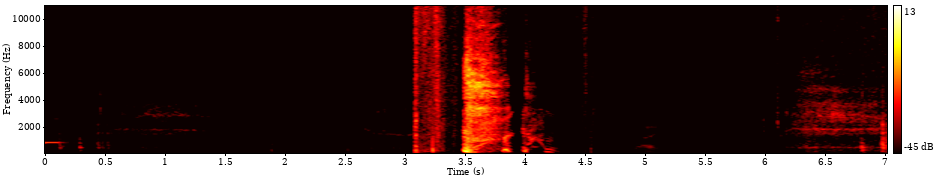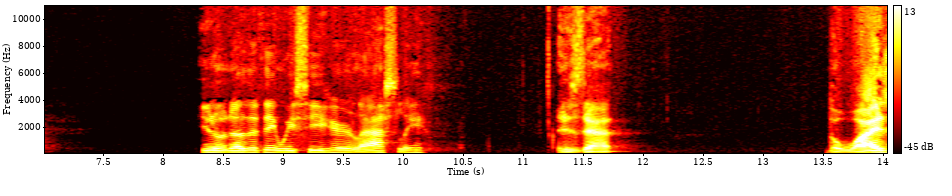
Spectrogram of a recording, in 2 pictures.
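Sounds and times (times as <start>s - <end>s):
coughing: 3.5s - 4.3s
throat clearing: 3.5s - 4.3s
speech: 8.3s - 10.3s, 11.3s - 11.9s, 13.5s - 14.0s.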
